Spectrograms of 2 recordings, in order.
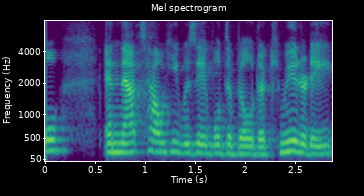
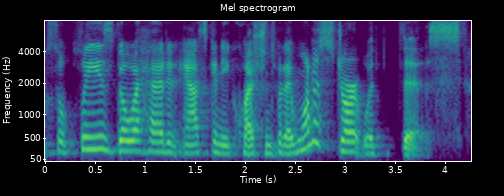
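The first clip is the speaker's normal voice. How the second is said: usual speaking voice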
